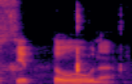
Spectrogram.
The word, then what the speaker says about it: ستون: Tadi 60 bacanya apa? Situn. 60 situna.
